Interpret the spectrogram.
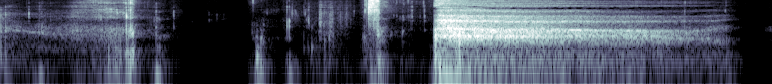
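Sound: sipping coffee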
